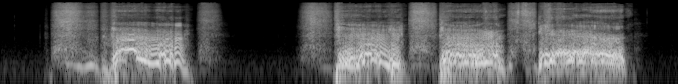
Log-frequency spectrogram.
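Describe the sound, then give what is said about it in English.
A person makes a series of about five loud, forceful, deep huffing breaths, each harsh and throaty, almost like groans or grunts, with brief pauses between them and no talking: forced, stressful breathing meant to shock the body. “That kind of forced, deep, stressful breathing that shocks the body is a guff huff.”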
